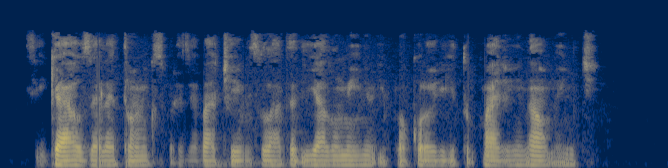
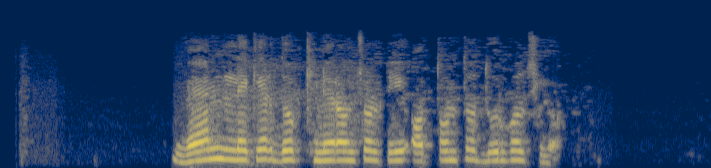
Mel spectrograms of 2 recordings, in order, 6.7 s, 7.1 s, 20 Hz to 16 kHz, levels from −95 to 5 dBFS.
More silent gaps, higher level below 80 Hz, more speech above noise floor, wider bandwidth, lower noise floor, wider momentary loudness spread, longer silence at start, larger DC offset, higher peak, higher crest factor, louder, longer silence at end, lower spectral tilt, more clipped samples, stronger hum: neither; first, -54 dBFS vs -60 dBFS; second, 61 dB vs 67 dB; first, 8 kHz vs 7.2 kHz; first, -90 dBFS vs -83 dBFS; about the same, 14 LU vs 13 LU; second, 0.3 s vs 1.75 s; neither; second, -6 dBFS vs -2 dBFS; first, 24 dB vs 16 dB; second, -29 LUFS vs -17 LUFS; second, 0.75 s vs 1.5 s; second, -5 dB/octave vs -7.5 dB/octave; neither; neither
